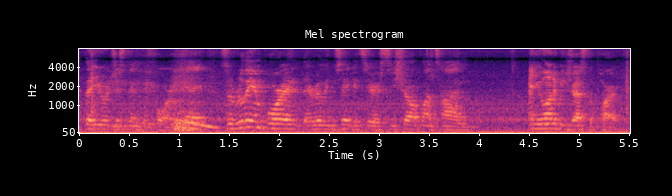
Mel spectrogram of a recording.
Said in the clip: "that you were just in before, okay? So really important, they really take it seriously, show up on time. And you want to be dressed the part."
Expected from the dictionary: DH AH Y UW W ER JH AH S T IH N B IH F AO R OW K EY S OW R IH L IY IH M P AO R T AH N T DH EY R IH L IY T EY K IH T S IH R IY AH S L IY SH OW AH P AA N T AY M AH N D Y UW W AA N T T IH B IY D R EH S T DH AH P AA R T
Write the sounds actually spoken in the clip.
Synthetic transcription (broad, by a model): DH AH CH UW W ER JH AH S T IH N B IH F AO R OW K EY S OW R IH L IY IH M P AO R T N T DH EY R IH L IY T EY K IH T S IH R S IY SH OW AH P N T AY M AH N Y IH W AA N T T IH B IY D R EH S T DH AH P AA R T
